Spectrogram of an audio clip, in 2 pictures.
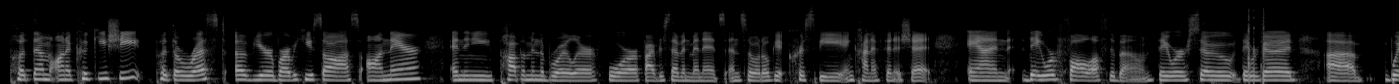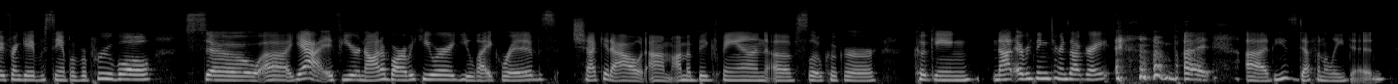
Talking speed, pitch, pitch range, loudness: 195 wpm, 205 Hz, 190-225 Hz, -31 LUFS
